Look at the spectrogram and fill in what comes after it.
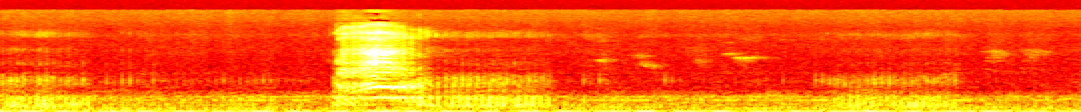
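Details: Cat purring in a soft, even low drone, interrupted once by a short, breathy burst early on, with faint higher squeaks afterwards.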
